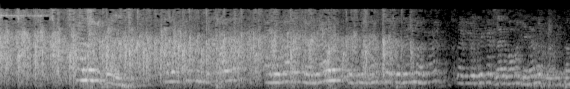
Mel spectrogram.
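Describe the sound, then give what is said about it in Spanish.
Loud, sustained applause from an audience at a school event honoring a coordinator, a dense, steady clatter that fills the whole stretch with a voice over it, thinning briefly near the end before picking up again. “yo le pido un fuerte aplauso a la señora Juanita Freitas.”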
